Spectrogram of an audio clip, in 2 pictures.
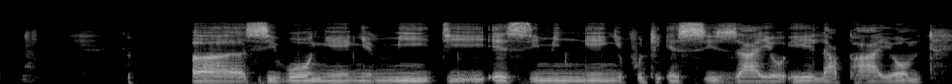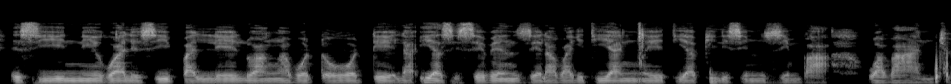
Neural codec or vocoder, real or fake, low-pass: vocoder, 22.05 kHz, 80 mel bands, Vocos; fake; 7.2 kHz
